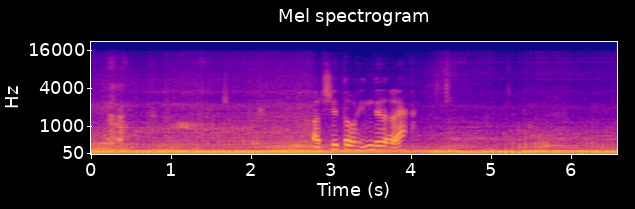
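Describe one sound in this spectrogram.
A motorcycle engine thrums at low speed.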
